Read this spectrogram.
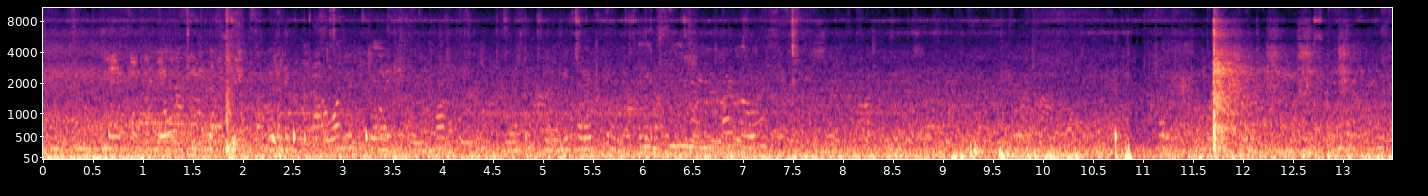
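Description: Several people chatter in the distance.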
